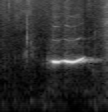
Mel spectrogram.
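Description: A person gives one short whistle, a steady, clear tone lasting under half a second that lifts slightly in pitch at the end. It is fairly loud, with no talking.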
